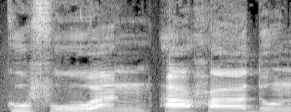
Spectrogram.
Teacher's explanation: واو پر دو زبر ہیں اور دو زبر کے بعد میں حمزہ آ گیا ہے، اس لیے یہاں پر اظہار کا قاعدہ بنا ہوا ہے، تو ان دو زبر پر غنہ اور اخفا نہیں کریں گے، جلدی پڑھیں گے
